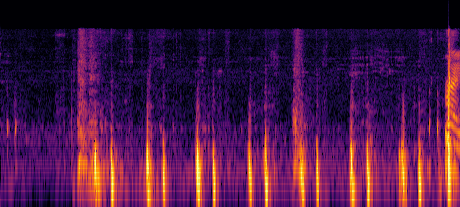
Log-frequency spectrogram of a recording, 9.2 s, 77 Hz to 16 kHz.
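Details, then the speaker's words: Normal heart sounds via stethoscope: steady paired lub-dub heartbeats at about 60 a minute, a normal heart rhythm. "so let me let you guys hear the normal heart zone so the normal heart zone sounds a bit like this"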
